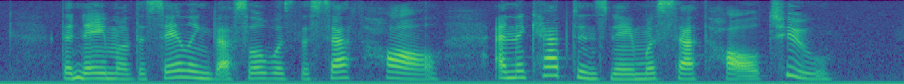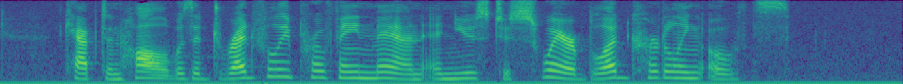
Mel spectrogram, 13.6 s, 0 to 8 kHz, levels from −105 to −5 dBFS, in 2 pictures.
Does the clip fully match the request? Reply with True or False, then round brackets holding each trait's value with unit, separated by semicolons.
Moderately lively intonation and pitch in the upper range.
True (3.4 semitones; 200 Hz)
